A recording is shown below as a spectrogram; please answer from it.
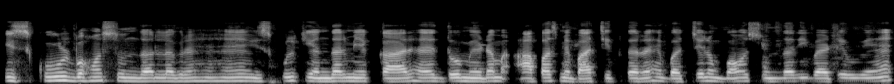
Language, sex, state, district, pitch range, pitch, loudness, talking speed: Hindi, female, Chhattisgarh, Raigarh, 145-160 Hz, 155 Hz, -17 LUFS, 200 wpm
